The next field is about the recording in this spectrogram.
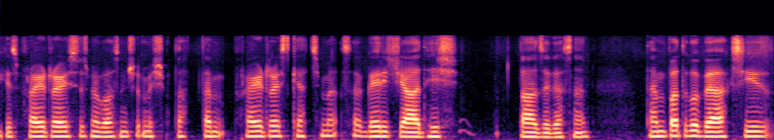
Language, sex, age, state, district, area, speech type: Kashmiri, male, 18-30, Jammu and Kashmir, Bandipora, rural, spontaneous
